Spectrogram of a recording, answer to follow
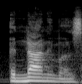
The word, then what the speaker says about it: anonymous: Anonymous, aí a sílaba tônica muda de lugar, fica no NO.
